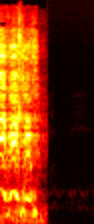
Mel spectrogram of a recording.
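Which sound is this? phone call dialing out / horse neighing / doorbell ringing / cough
horse neighing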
